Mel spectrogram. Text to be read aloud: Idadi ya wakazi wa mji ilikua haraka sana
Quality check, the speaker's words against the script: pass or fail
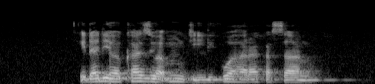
pass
